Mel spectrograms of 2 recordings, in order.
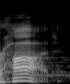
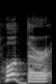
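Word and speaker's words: Höðr: After lying about his identity, he asks the woman who is going to kill Baldur, and she answers his blind brother Hod, whose name is actually pronounced Hother if you're not butchering it like the American pig that I am.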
